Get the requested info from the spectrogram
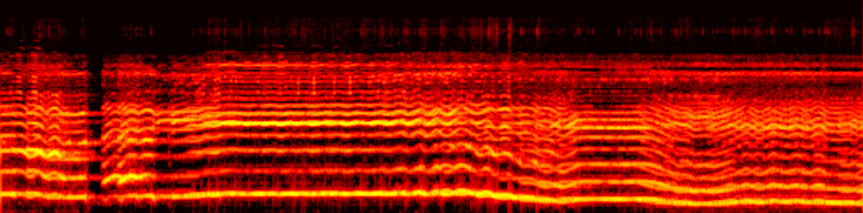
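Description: A man's voice chanting Qur'an recitation in the melodic qari style into a microphone: after a short break about a second in, one long note is held for several seconds, then the melody winds slowly down to a lower pitch.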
